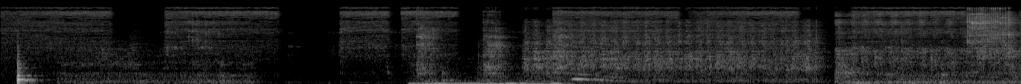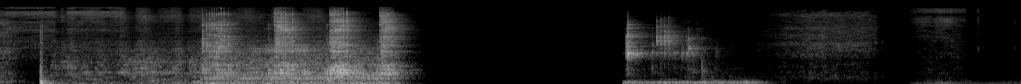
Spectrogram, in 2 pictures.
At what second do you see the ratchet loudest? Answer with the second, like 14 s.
14 s.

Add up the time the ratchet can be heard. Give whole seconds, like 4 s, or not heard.
9 s.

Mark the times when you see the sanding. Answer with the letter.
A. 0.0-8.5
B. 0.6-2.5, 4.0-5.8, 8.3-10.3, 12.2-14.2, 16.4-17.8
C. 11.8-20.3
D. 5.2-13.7
D.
